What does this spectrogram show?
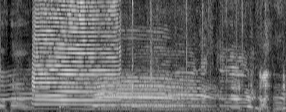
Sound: Sidemen cheer; air horn blares; Sidemen chatter and laugh

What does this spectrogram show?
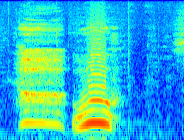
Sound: gasps

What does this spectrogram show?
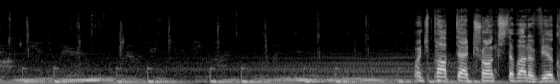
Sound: loud chewing

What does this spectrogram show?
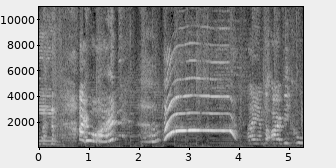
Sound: screams

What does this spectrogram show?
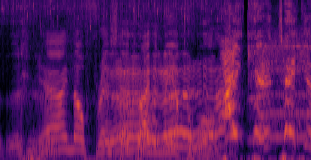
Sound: Frisbee grumbles and struggles

